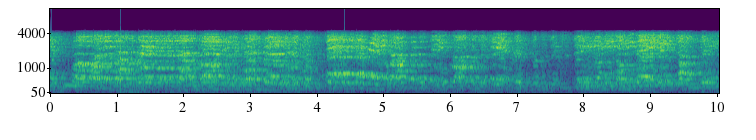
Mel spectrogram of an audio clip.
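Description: A high school choir singing together, in phrases with brief breaks about four and eight seconds in.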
